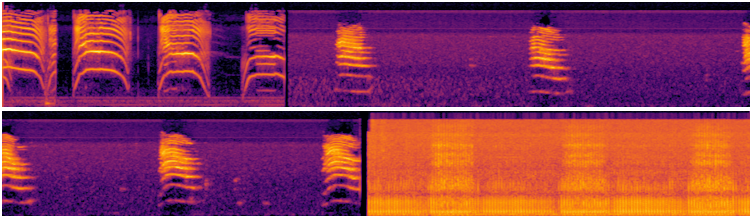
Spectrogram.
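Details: Kittens meowing: a quick burst of four loud, arching meows, then single thinner mews spaced every two to three seconds, ending in a loud stretch of broad, steady background noise.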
